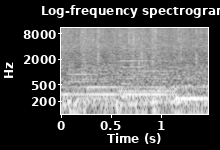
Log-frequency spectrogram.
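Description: Steady rain falls in Valheim, an even, soft hiss of drops on surfaces that runs the whole time, faint and unbroken, with no voices over it.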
